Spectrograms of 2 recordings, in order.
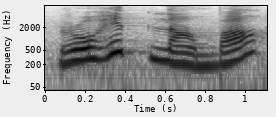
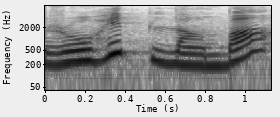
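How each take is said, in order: No difference in how they are said.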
